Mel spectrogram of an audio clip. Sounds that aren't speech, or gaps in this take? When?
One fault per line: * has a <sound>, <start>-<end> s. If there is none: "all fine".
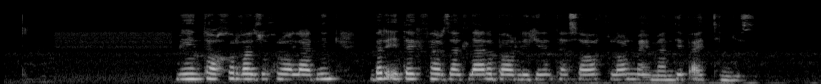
all fine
